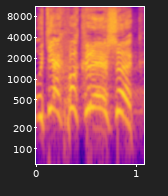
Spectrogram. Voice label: landmark near tires, ru; localized english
